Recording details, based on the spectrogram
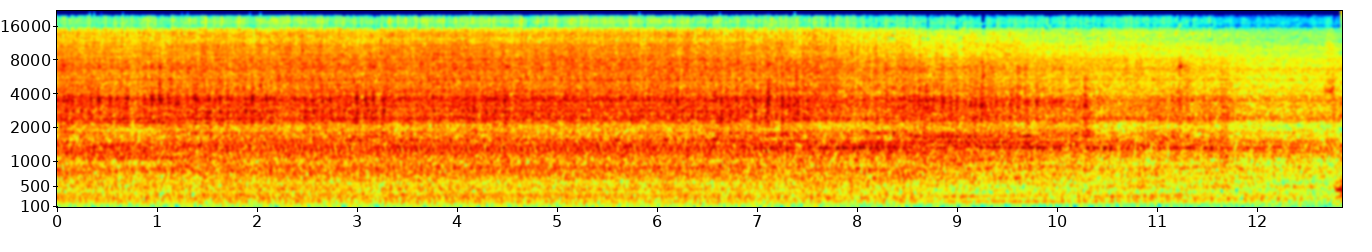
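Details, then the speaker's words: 6.4 diesel truck losing oil and smoking from the tailpipe despite filters, with turbos suspected. Steady, loud running with an uneven, rough undertone and a faint whine, likened to a cavitating power steering pump. It sounds unhealthy; the cause is not confirmed. "we're not complaining about the engine which does not sound healthy"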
